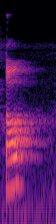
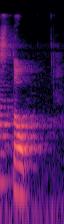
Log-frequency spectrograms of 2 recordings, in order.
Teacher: Kata bahasa Inggris top diucapkan top dengan T apikodental, tetapi setelah mendapatkan S laminopalatal pada stop, kata tersebut diucapkan stop. Jadi top tadi palatal menjadi ucapannya menjadi stop.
